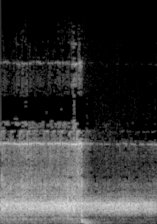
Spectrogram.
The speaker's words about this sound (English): Even the static's getting weaker now.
